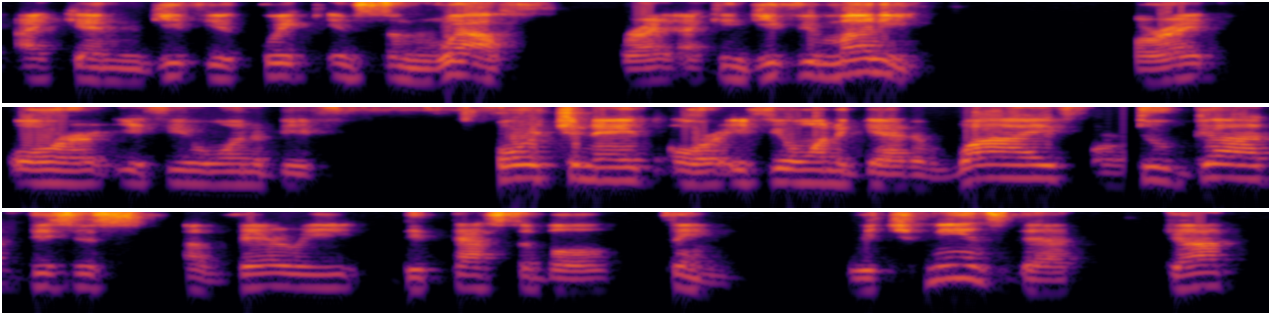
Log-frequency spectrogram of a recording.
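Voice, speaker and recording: Over a rough recording, a man with a fairly high voice and an Indonesian accent leads a Bible lesson for an online fellowship. The native Indonesian preacher speaks haltingly, restarting often and tacking on "right?" again and again.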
